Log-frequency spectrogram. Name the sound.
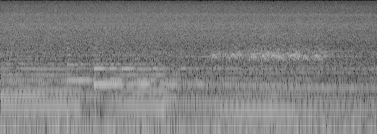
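crow cawing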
